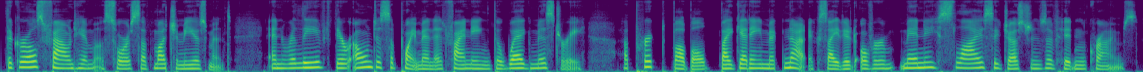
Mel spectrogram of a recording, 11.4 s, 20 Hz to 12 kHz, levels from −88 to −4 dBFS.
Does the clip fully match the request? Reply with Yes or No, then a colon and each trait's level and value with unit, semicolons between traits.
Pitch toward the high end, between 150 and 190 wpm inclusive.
Yes: high, 195 Hz; average, 175 wpm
